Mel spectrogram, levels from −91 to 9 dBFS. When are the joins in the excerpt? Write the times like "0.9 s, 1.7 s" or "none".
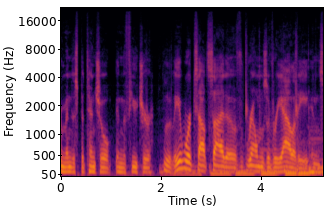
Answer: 2.1 s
